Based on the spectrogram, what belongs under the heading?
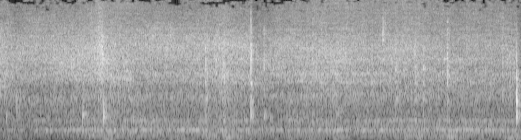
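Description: Chicken, potatoes and vegetables sizzling in a pot as they are stirred with a wooden spoon, with a few sharp clicks of the spoon against the pot.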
